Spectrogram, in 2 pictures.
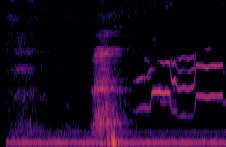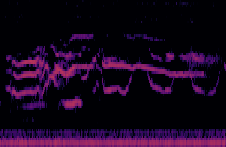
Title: ASMR WHEEZING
